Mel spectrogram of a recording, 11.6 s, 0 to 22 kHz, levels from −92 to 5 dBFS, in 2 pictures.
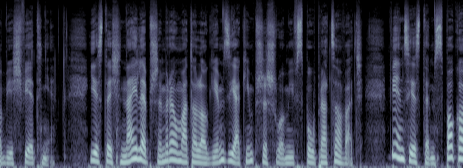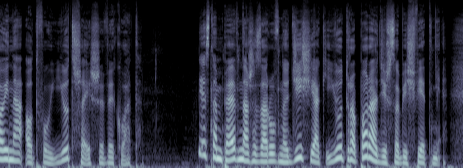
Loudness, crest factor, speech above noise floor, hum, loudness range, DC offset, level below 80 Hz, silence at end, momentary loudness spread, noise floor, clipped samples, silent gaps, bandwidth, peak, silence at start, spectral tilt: -23 LUFS; 18 dB; 32 dB; none; 3 LU; under 0.1%; -42 dBFS; 0 s; 10 LU; -56 dBFS; under 0.1%; none; over 20 kHz; -6 dBFS; 0 s; -5 dB/octave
